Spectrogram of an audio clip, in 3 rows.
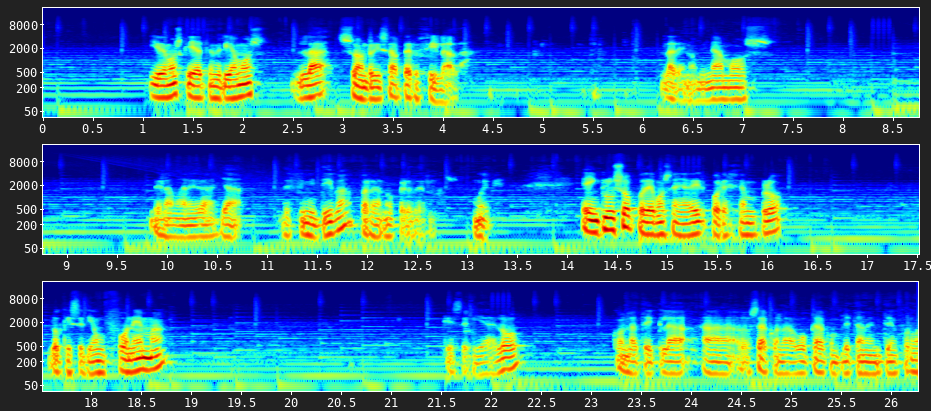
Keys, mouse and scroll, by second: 2.6 click, 2.8 click, 4.4 shift+s, 4.9 i, 5.7 Return, 8.1 click, 9.0 click, 10.7-11.8 drag, 16.0 click, 16.9 click, 17.1 click, 18.4-21.0 typing, 21.6 Return, 25.3 click.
